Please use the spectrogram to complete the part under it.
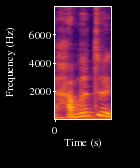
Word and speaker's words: have to: この場合の have は、まあ、前ね used to っていうのもご紹介したんですけども、濁らせずに発音します。なので have to ではないのでご注意ください。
